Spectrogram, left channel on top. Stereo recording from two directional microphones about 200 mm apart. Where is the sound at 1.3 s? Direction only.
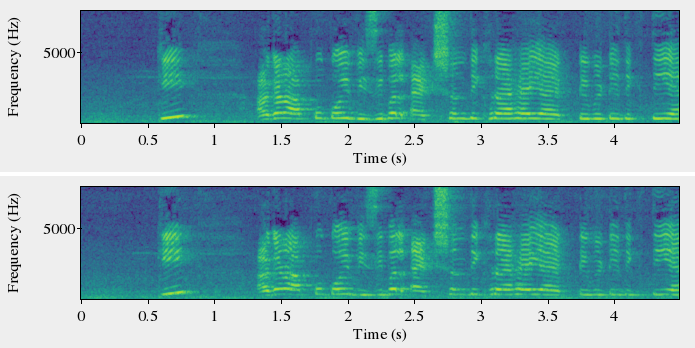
30° left (ahead or behind).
